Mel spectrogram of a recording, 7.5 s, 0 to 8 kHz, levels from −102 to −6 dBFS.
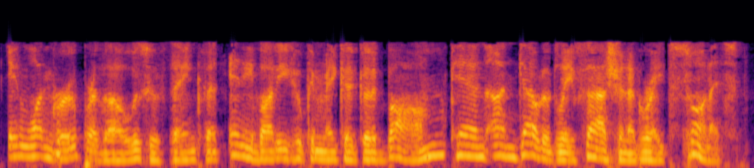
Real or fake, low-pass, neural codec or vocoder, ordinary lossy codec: fake; 7.2 kHz; codec, 16 kHz in and 24 kHz out, 1.1 kbps, FireRedTTS-2 codec; AAC, 16 kbps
